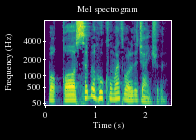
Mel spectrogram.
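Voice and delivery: ordinary delivery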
